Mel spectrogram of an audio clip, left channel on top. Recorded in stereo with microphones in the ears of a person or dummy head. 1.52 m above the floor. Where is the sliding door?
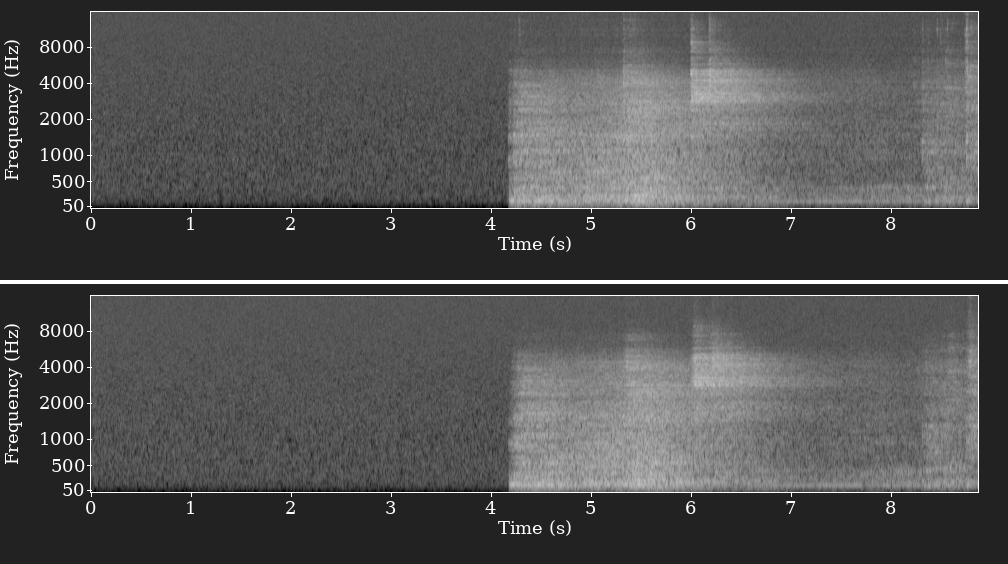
70° left (ahead or behind), 4 m.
